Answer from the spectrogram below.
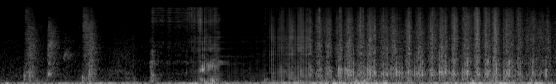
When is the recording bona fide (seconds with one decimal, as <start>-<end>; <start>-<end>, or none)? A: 0.0-1.9; 3.1-5.6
